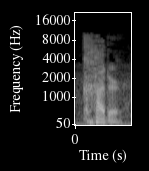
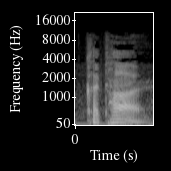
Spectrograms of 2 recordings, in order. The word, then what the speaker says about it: Qatar: north america right now whether or not the pronunciation of your wonderful country is qatar or cutter how would you propose qatar yes qatar yeah so not quarter not qatar it's kind of a combination of both is what you're saying yes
